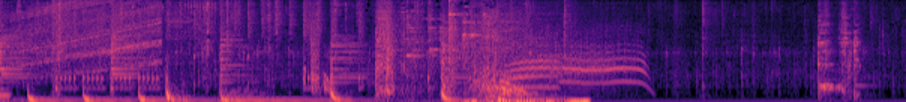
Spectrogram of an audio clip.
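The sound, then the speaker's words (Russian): Hash browns fry in a pan with a loud, steady sizzle full of sharp crackles and clinks. It briefly swells with a sliding whine, then fades to a faint hiss broken by a few pops. “Пока жарится хэш-браун...”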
